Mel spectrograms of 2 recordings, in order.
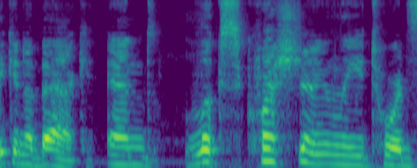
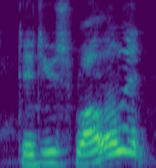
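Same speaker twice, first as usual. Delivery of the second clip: put-on astonished boy character; 5 semitones higher than usual.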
